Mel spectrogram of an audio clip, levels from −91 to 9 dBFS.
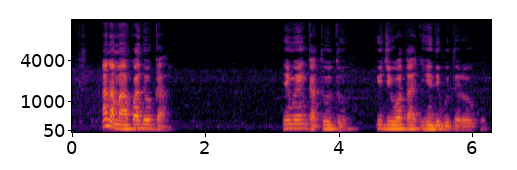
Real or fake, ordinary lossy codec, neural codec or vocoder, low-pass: real; none; none; 14.4 kHz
